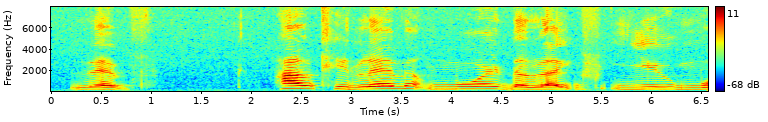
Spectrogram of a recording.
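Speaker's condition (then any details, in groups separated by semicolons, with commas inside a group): Cerebral palsy; noticeably affected speech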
